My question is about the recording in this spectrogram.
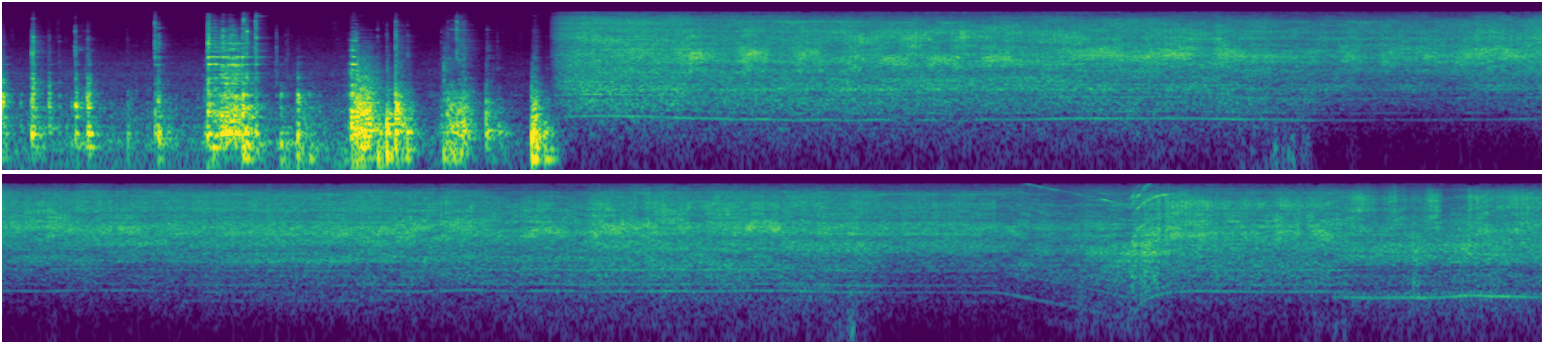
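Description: A few irregular hand-tool scraping strokes on a wooden guitar body, then a corded drill with a sanding disc sanding the old finish off the guitar body, a steady rasp over the motor's whine. Near the end the motor's pitch dips briefly and recovers.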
